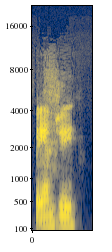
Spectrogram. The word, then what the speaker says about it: Vange: It's actually Angie with a V. So just Vange.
